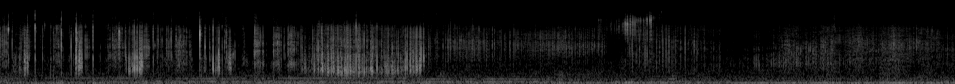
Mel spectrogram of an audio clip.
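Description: Long painted nails and fingertips tap and scratch on a large, flat, solid outdoor concrete surface covered with a thin layer of water. Sharp, quick clicks come first, then a longer bright scraping passage and softer wet rustling over a faint low steady hum.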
